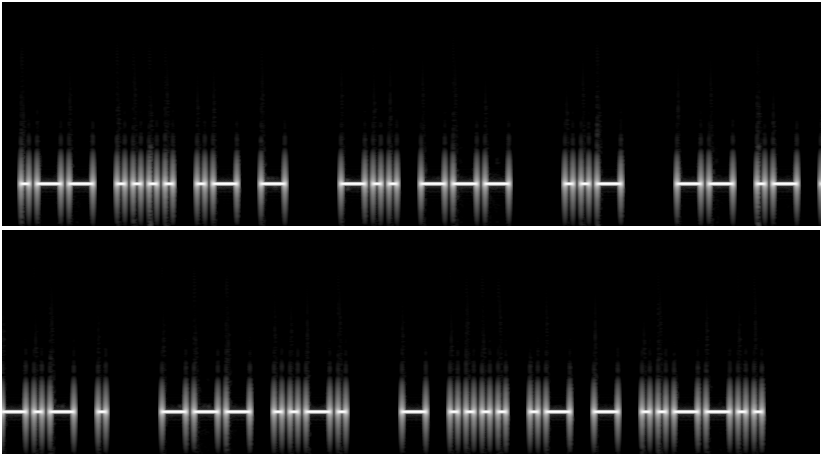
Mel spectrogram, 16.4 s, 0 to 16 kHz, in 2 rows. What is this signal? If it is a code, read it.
Morse code, heard as a keyed tone, about 16 wpm, 700 Hz. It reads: WHAT DO U MAKE OF THAT?
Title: Sentences from Top 100 Words and Abbreviations 15wpm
